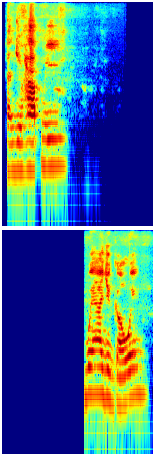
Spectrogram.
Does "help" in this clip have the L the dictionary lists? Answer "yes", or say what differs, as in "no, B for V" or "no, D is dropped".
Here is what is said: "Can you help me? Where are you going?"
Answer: no, L is dropped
